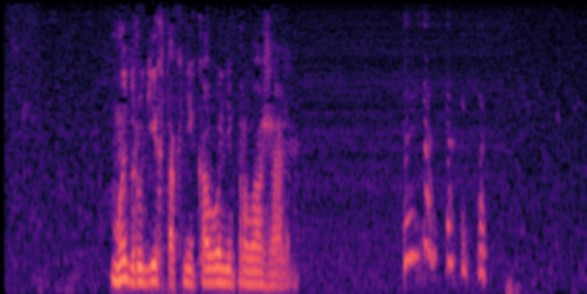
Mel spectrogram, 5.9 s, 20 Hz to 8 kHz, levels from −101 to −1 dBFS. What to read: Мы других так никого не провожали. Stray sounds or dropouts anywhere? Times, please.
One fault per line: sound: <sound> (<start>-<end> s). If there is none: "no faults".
sound: laugh (4.0-4.9 s)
